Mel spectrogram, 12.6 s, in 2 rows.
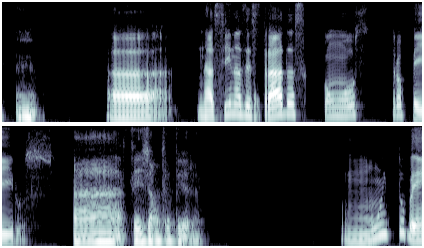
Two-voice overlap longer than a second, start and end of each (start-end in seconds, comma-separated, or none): none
